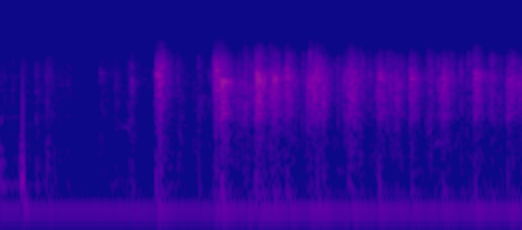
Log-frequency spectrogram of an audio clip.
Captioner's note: smattering of applause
